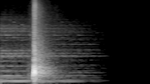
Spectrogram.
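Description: A single sharp click-like pop sound effect about half a second in, over the last notes of outro music fading out.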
